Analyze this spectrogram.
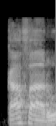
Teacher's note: rok domah wawu sukun mat tobi'i panjang dua harokat. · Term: mad thobi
